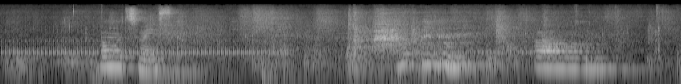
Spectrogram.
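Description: A young woman laughs and talks softly nearby.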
